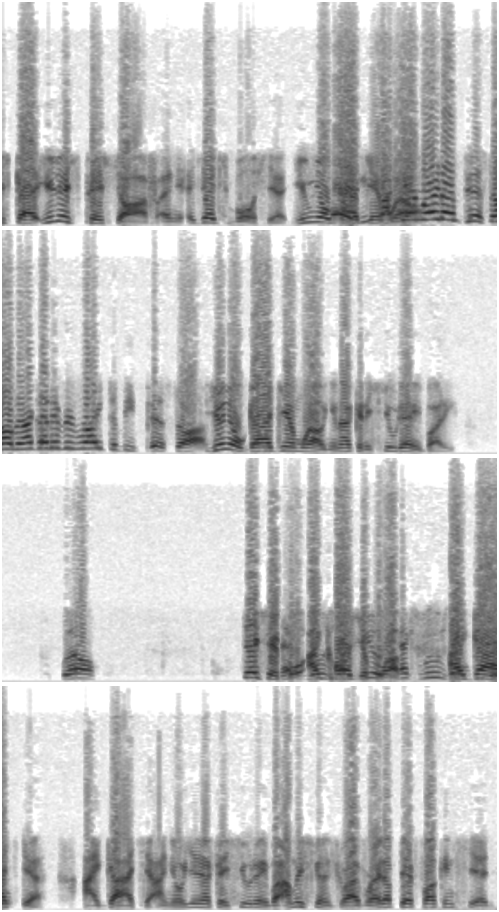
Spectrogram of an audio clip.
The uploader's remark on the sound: Prank Phone Calls Collection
